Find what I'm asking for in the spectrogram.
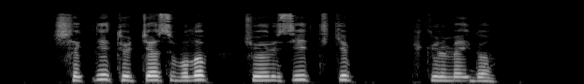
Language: Uyghur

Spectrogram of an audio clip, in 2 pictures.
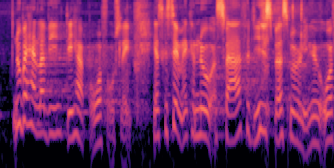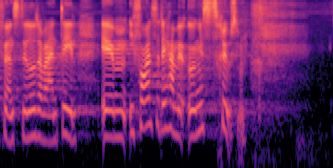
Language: Danish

